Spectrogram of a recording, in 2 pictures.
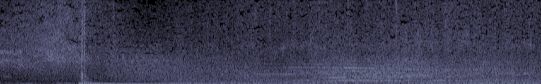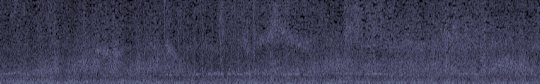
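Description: Wind rushes loudly and steadily.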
